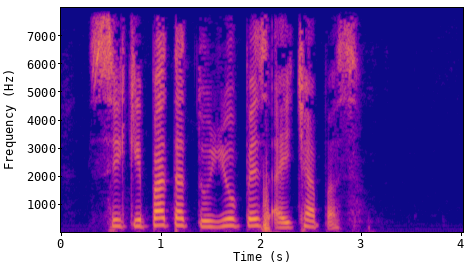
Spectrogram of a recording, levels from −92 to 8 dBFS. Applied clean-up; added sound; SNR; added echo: none; none; none; none.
